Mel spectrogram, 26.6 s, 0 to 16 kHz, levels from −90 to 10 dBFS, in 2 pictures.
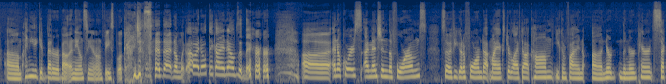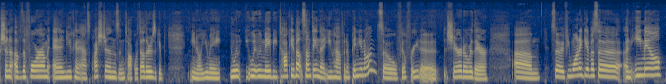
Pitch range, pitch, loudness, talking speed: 195-255 Hz, 220 Hz, -19 LUFS, 220 wpm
